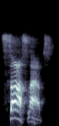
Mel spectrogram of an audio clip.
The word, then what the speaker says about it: Sauce Labs: t-shirt right this is sauce labs i can't even say it properly i have to say it in an american accent and i'm british so it's hard sass sas labs um is a is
